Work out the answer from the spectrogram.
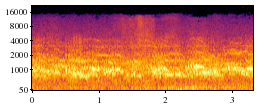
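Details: A flock of common cranes arriving at lagoons at dusk in Zamora, Spain, flying in with constant trumpeting: a continuous chorus of overlapping rolling, trumpeting calls, mid-pitched and harsh, with no other clear sounds.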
